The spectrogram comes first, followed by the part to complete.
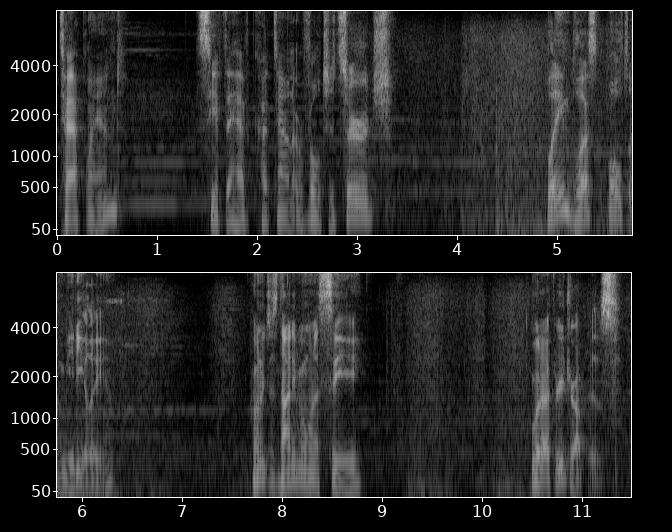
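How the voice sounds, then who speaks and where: Man, low voice, lively swings, gameplay commentary host, chatty, faint background music. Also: unhurried, pauses often. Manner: chatty, thinks aloud, excitable outbursts. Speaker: gaming channel host.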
